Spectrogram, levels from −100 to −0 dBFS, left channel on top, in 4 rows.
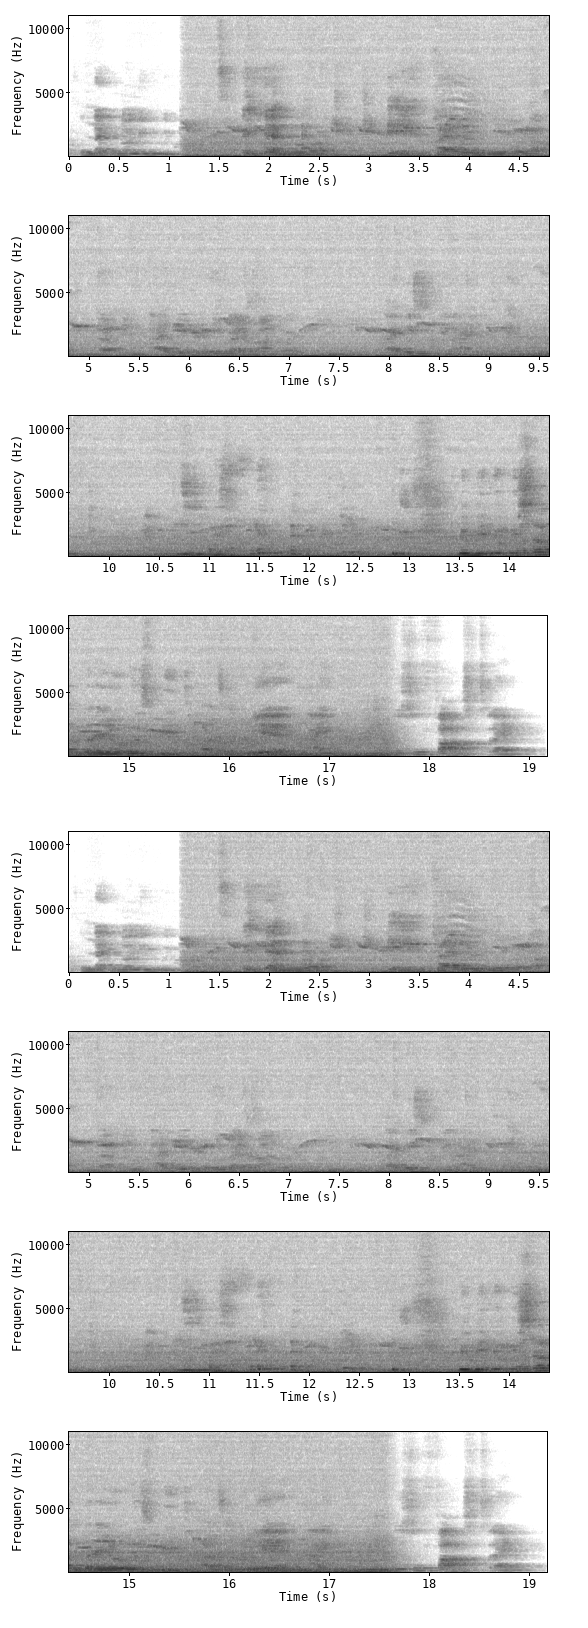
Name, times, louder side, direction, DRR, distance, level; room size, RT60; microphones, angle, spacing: voice 1, 0.1-2.7 3.2-7.6 7.9-9.7 10.3-11.3 12.3-12.8 13.6-14.2 16.2-18.8, left 1 dB, 40° left, -6 dB, 1.0 m, -41 dB
sound 1, 1.1-17.6, equal, 90° right, 1.0 m, -30 dB
voice 2, 2.0-2.6 3.3-4.6 10.7-11.9 12.8-16.4, equal, ahead, -6 dB, 0.3 m, -32 dB
2.7 x 2.4 x 2.5 m, 0.80 s
head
